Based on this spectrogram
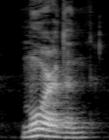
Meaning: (verb) to murder, to kill; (noun) plural of moord
- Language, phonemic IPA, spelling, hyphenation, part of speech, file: Dutch, /ˈmoːr.də(n)/, moorden, moor‧den, verb / noun, Nl-moorden.ogg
